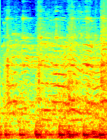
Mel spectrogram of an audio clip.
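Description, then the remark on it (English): A dense outdoor crowd of protesters gathers in the rain at La Fortaleza, the governor's mansion in San Juan, murmuring steadily, with rhythmic low pulses recurring every third of a second or so, like chanting or drumming carrying through the steady wash of many voices. “crowds are already beginning to gather behind you.”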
